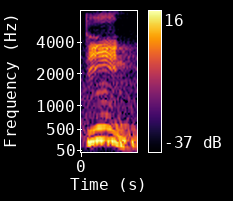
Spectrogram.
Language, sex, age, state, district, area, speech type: Maithili, male, 45-60, Bihar, Supaul, urban, read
